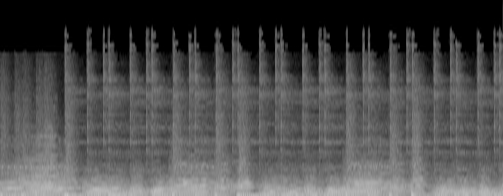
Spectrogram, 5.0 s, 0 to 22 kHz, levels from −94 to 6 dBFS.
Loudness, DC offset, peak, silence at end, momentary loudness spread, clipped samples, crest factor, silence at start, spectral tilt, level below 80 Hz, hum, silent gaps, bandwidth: -24 LUFS; under 0.1%; -10 dBFS; 0 s; 3 LU; under 0.1%; 14 dB; 0 s; -5 dB/octave; -32 dBFS; none; none; 19 kHz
